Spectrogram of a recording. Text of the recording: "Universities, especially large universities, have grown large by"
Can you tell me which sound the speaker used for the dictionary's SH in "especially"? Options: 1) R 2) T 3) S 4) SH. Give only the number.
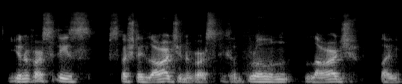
4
